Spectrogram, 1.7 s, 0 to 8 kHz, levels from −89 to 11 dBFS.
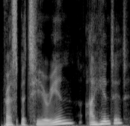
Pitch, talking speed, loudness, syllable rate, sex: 140 Hz, 105 wpm, -20 LUFS, 4.6 syllables/s, male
